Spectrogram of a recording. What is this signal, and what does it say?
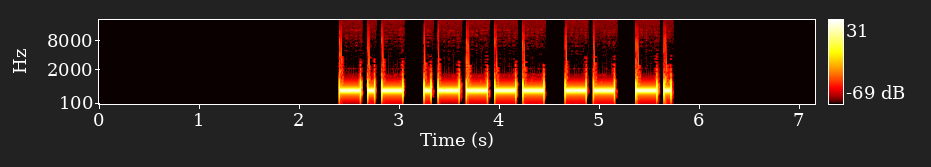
Morse code, heard as a keyed tone, about 17 wpm, 700 Hz. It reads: K1MN
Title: USA Call Signs - 4 Characters - Repeated 3x - 17wpm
